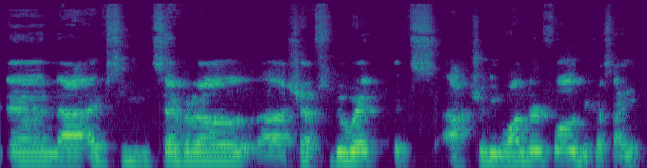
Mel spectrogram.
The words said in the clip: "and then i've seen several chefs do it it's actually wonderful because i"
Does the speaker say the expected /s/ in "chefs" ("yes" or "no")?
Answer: yes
